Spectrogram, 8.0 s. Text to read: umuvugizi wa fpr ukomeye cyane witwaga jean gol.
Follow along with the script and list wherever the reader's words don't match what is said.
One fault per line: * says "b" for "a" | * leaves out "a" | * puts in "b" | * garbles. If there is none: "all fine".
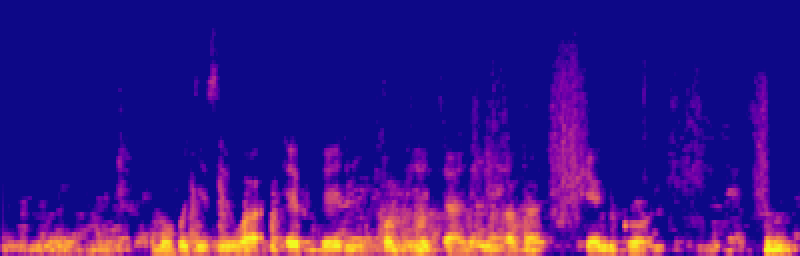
all fine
